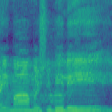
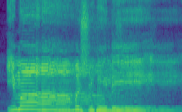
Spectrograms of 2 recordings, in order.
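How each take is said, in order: First: Said in the usual way. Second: ഇമാം Shibili drawn out very slowly and called louder. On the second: Shown as a demonstration. Preacher calling the saint's name out for the crowd to repeat, loud and drawn out. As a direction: stretch out ഇമാം Shibili loudly. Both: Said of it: "ഉറക്കെ പറ".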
